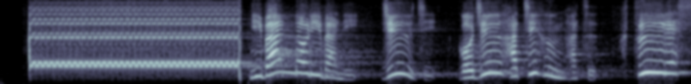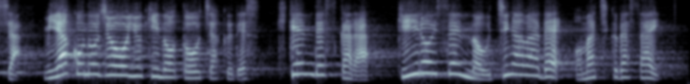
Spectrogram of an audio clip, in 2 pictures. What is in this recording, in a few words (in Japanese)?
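2番のりば接近放送（都城行き）, 女声放送; 伊集院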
